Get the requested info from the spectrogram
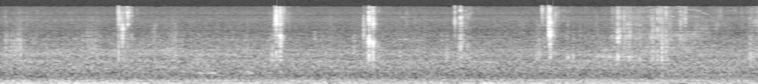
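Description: Crunching bites and chews into a breaded fried chicken tender: a string of short, crisp crunches about every half second to a second, over a steady low rumble.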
